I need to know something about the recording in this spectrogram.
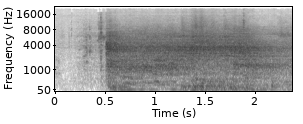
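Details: Chevrolet Monte Carlo V8, first start after build, oil pressure confirmed: starter spins at steady cranking roar about two seconds with no cylinders catching; cranks but won't fire, owner suspects it needs more ignition timing.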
